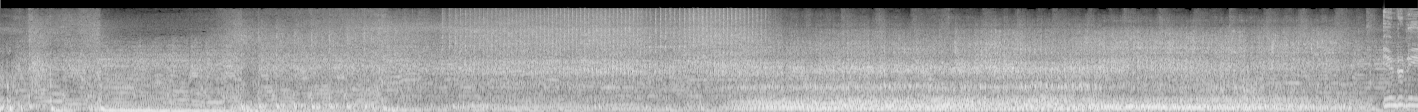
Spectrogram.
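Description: Go-kart engines on a race track: a continuous loud, buzzing small-engine drone that rises and shifts in pitch as karts pass and accelerate, dense and close throughout.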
